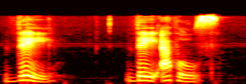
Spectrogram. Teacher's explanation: there is a difference in pronunciation though when the comes before a vowel sound we say thee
